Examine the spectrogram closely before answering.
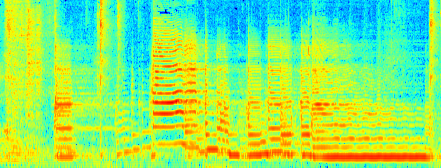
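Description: A loud, overdriven electric guitar plays a short melodic phrase of bending single notes through a boosted amp, ending on a long sustained note. No one speaks over it.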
